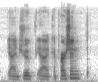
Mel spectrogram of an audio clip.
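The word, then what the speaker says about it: Karpyshyn: Um, and and I know I've said this in the past, but Drew Capers, right, that's how you pronounce it.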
